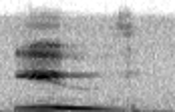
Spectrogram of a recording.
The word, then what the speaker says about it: use: what sound is that the z that's right and is the e silent yes it is use okay let's trace to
